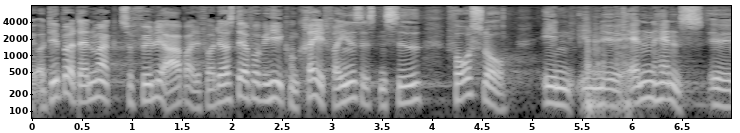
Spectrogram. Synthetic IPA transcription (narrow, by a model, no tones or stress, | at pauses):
ɒ̽d̥e̝b̥ɶɐd̥ænmɑ̈ːɡ̥seføljiɑ̈ːb̥ɑ̈ɪ̰d̥əfɒ̽de̝ːɒ̽sd̥æɐ̰fɒ̽ʋihe̝̰ːld̥kʰɒ̽ŋkʰʁɛ̰ːd̥fʁɑ̈e̝nðˠsesd̥n̩sːiːð̞ˠə | fɒːslɒ̰ː | ʔe̝ne̝nænn̩ɦæn̰l̩sø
